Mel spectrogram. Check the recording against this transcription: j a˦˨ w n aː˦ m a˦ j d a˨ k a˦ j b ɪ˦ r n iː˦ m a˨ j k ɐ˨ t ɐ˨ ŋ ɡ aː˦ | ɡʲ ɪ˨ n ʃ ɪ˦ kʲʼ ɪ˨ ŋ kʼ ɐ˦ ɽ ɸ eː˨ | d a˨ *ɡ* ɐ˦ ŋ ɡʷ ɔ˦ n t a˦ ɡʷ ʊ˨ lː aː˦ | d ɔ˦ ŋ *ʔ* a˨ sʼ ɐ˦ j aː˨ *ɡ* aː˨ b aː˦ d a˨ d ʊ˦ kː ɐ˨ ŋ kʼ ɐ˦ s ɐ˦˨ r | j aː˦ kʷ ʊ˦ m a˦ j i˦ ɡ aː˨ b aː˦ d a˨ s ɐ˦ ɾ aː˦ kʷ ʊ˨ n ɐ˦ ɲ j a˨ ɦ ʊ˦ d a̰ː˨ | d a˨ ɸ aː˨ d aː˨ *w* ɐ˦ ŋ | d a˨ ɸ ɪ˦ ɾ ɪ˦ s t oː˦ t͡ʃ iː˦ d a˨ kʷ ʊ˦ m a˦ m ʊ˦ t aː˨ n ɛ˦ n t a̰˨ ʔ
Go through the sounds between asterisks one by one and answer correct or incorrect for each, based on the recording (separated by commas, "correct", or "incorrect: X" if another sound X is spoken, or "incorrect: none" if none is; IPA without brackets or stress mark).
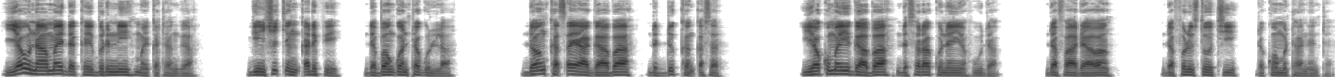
incorrect: b, incorrect: k, correct, correct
